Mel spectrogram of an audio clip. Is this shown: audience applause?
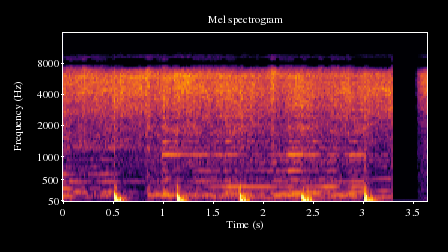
no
